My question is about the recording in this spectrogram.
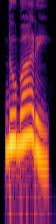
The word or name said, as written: ದುಬಾರಿ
